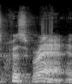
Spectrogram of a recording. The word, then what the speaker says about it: Grant: My name is Chris Grant, and it rhymes with Chris Platt.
